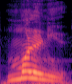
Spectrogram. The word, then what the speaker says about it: Molineux: It is at Molineux. Molineux? I can't pronounce it. Molineux.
